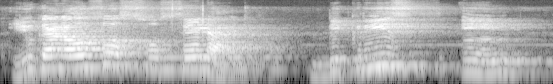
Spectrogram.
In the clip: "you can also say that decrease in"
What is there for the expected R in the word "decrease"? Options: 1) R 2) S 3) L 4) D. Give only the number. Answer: 1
